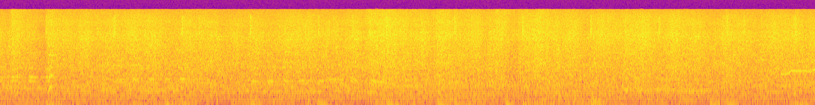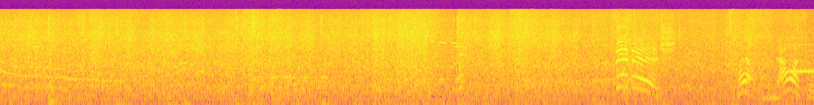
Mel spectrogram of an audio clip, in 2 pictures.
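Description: A jet ski engine whines steadily.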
